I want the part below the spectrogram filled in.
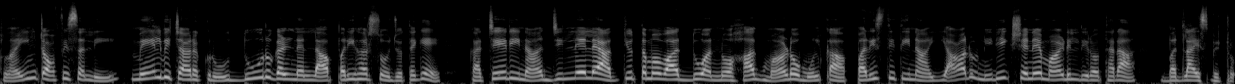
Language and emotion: Kannada, surprised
